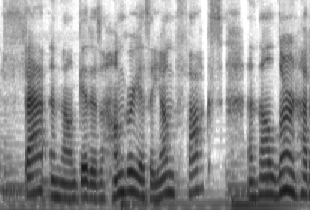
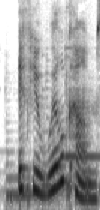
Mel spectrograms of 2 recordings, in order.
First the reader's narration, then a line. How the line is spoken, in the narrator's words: said Mary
